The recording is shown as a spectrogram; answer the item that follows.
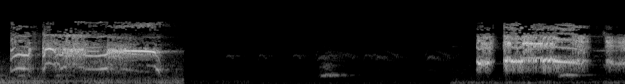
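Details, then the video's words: Rooster at dawn giving a loud, harsh, strained crow, with silence and a brief faint note in the middle, then a second raspy crow starting near the end. "Canto Do Galo | Galo Cantando Ao Amanhecer | Som Do Galo | Galo Cantando Para Acordar"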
